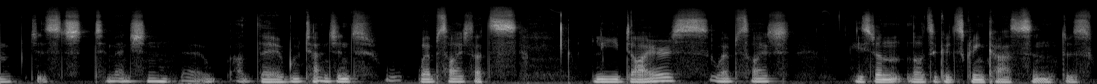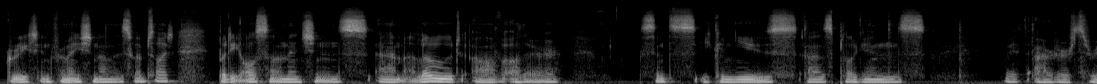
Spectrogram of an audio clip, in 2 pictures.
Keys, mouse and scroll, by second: 1.1 click, 7.4 scroll down 2, 8.4 scroll down 1, 14.9-15.7 scroll down 4, 17.4 Page_Down, 18.1 Page_Down, 19.3 Page_Down, 19.8 Page_Down, 21.5 Page_Down.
